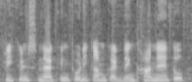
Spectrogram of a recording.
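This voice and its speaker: A woman's voice: high voice, flat delivery, fast, a little hiss or hum. A woman dentist, explaining patiently on a studio morning show and slipping English phrases into her Urdu. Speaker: dentist guest.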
